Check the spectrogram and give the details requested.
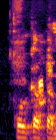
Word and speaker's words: Kolkata: And I'm half Bengali too, but from Kolkata, I believe it's pronounced. So. Kolkata now, yeah. It's like used to be Calcutta, now it's Kolkata.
